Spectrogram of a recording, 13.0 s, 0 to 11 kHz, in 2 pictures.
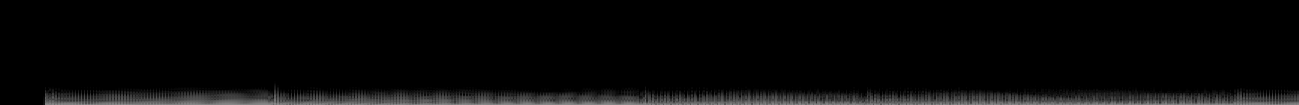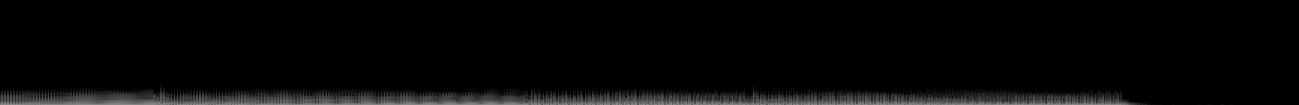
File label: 162 BPM E Maj Bass; Loop Stems; Cymatics; Miami Guitar Pack - Pt 1; GPS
